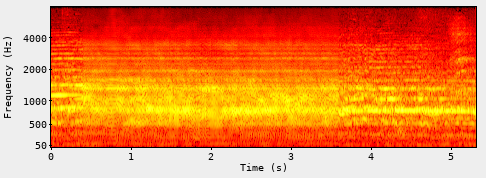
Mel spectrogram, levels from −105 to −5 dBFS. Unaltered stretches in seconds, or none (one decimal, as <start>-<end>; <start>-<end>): 0.0-0.4; 3.6-5.3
